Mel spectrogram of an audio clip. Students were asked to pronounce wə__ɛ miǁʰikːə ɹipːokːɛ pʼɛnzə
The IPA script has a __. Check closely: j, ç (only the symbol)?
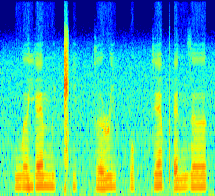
j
